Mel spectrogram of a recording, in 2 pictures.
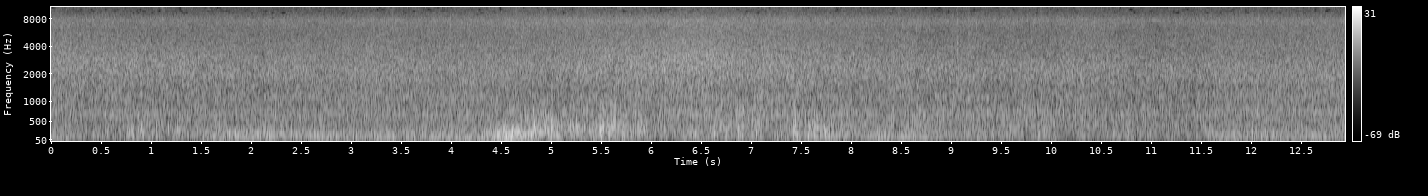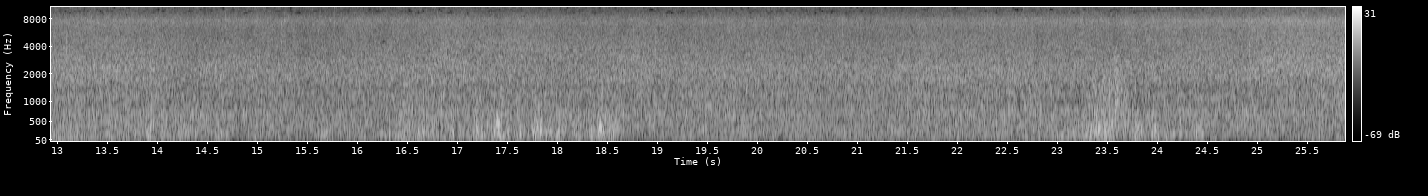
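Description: Heavy rain pouring steadily in a windstorm, an even hiss, with wind gusts buffeting the microphone in low rumbles a few times, the strongest about five seconds in.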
